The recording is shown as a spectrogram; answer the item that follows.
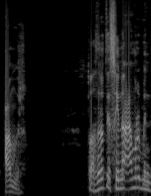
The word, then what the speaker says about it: عمرو: تو درست جو ہے وہ یہی ہے جس انداز میں یہ لکھا ہوا آپ دیکھ بھی رہے ہیں، اور اس کا تلفظ عمر.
